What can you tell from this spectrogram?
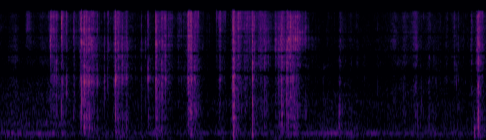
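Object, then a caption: Strip of duct tape handled with gloved fingers. Fingertips in disposable latex gloves rub and press down a short, flat strip of black duct tape held between the gloved hands, with a tape roll sitting idle nearby. The result is a series of quick, bright, crackly sticky bursts, with faint glove rubbing in between and almost no low end.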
